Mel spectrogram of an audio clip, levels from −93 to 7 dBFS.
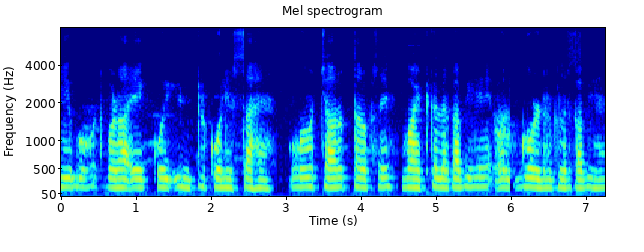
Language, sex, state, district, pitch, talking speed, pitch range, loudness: Hindi, male, Uttar Pradesh, Muzaffarnagar, 160 Hz, 200 wpm, 155-165 Hz, -37 LUFS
